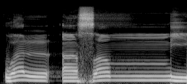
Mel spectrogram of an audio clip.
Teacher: wal mim yang bertasdid gunna musyaddadah dengungan selama 3 harakat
